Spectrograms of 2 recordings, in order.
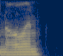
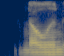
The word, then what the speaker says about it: Noland: Joshua Nolan or Josh Nolan, either or. – Okay, and last name, how do I spell that? – Nolan, NOLAND.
